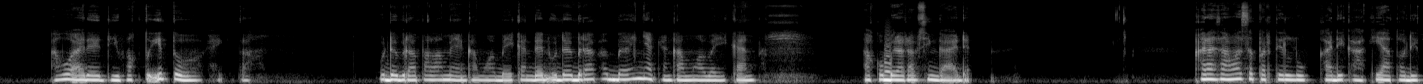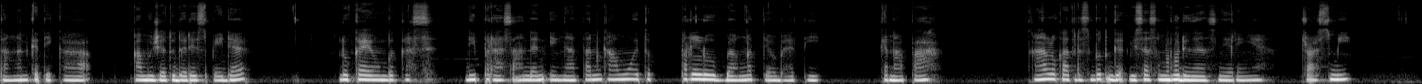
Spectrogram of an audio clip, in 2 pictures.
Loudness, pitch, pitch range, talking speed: -13 LUFS, 200 Hz, 195-215 Hz, 130 wpm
